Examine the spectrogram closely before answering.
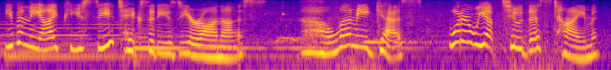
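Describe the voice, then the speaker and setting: High-voiced sassy teenage girl. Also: measured pace. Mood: sarcastic, defiant. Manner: informal, expressive, sassy. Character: perky, cheeky teenage girl adventurer prone to complaining. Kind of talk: scripted video game voice acting. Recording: loud music under the voice.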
